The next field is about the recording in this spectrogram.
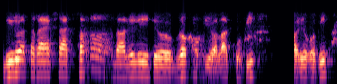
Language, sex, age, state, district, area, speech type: Nepali, male, 60+, West Bengal, Darjeeling, rural, conversation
